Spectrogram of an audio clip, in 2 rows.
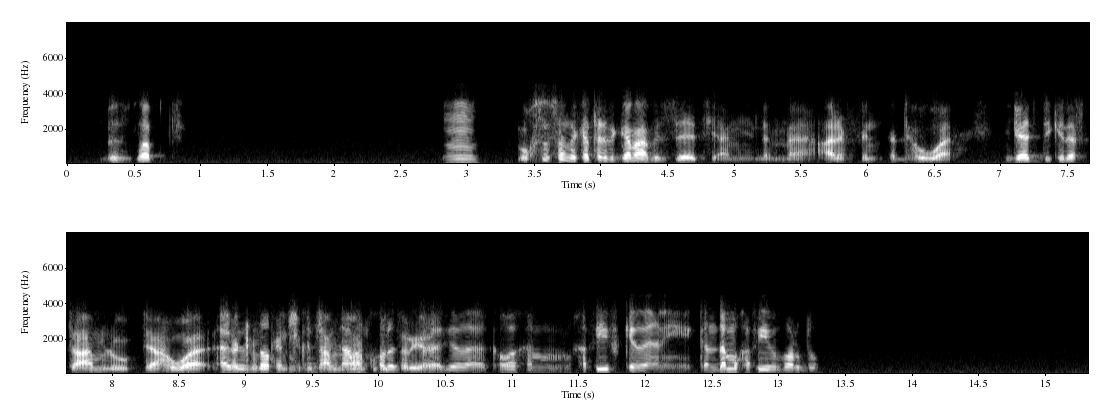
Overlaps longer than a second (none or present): present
